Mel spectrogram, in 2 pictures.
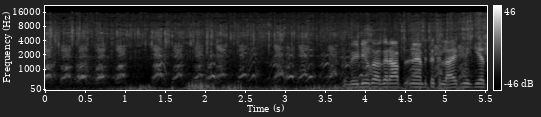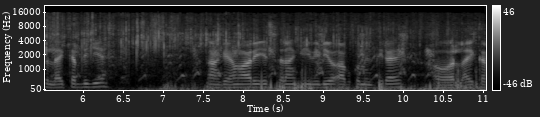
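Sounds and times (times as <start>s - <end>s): animal yelping calls: 0.0s - 4.2s, 4.9s - 7.6s.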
